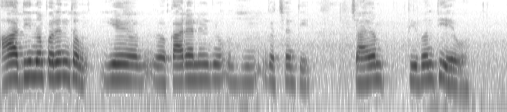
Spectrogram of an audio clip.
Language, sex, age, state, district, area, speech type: Sanskrit, female, 60+, Maharashtra, Nagpur, urban, spontaneous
